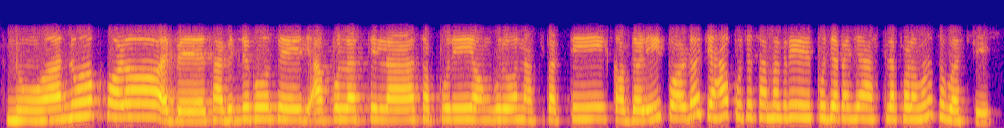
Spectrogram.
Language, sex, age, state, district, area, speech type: Odia, female, 30-45, Odisha, Kandhamal, rural, conversation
